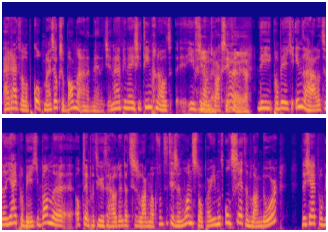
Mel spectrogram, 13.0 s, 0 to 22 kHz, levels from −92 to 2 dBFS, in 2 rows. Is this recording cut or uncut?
uncut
